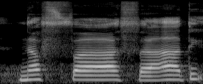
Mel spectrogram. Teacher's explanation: نفاثات نون مشدد پر غنہ کیجیے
